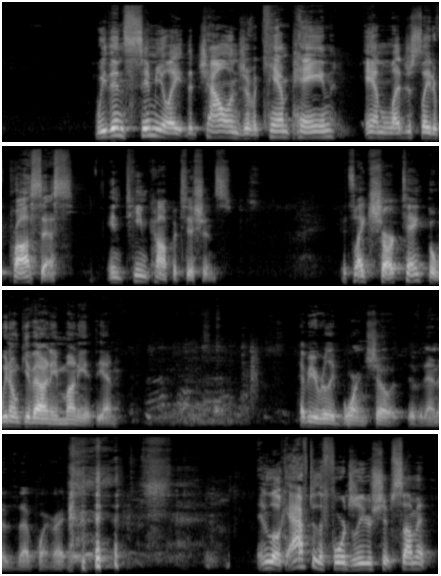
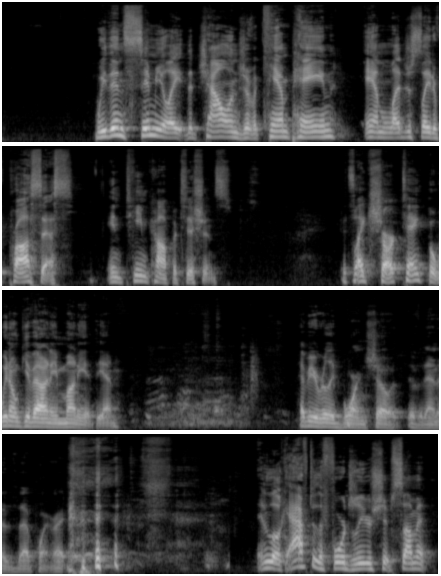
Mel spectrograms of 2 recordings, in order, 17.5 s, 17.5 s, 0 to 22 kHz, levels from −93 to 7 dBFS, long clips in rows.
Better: second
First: thin; somewhat; fading below 300 Hz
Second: none

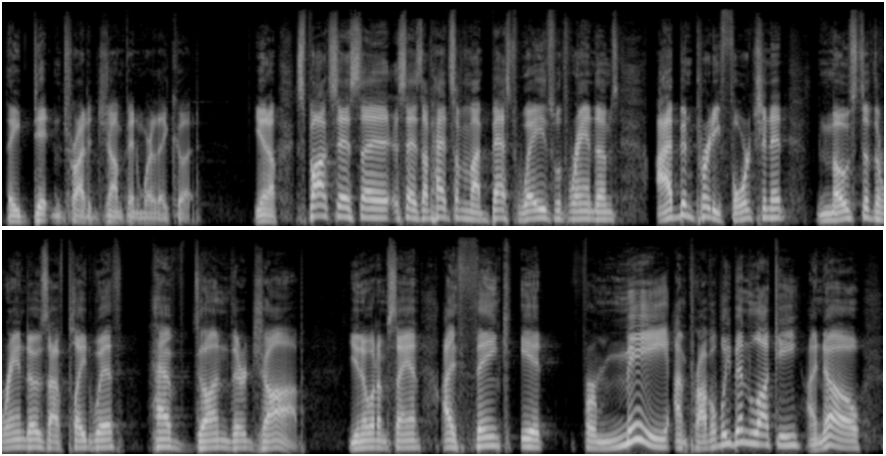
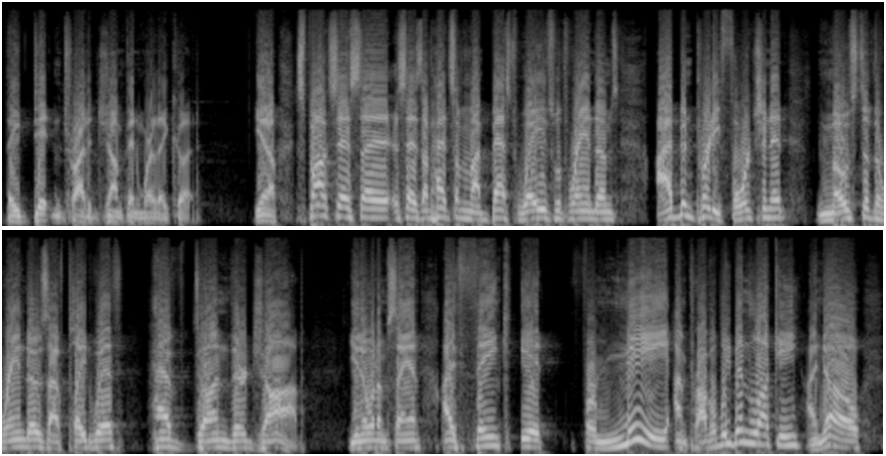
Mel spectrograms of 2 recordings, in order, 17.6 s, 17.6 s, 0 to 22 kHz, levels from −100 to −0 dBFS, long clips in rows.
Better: first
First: none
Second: distortion; heavy; 12% of the sound clipped

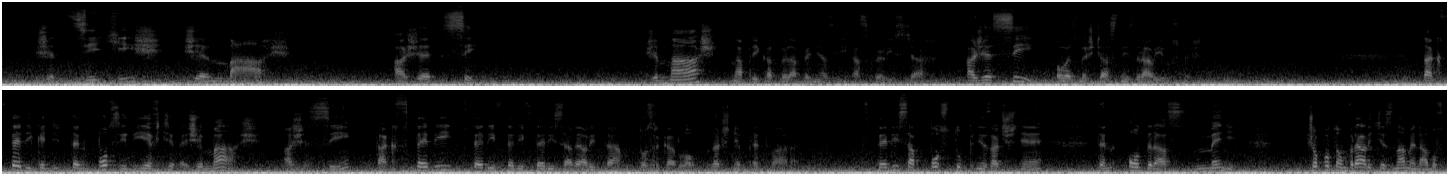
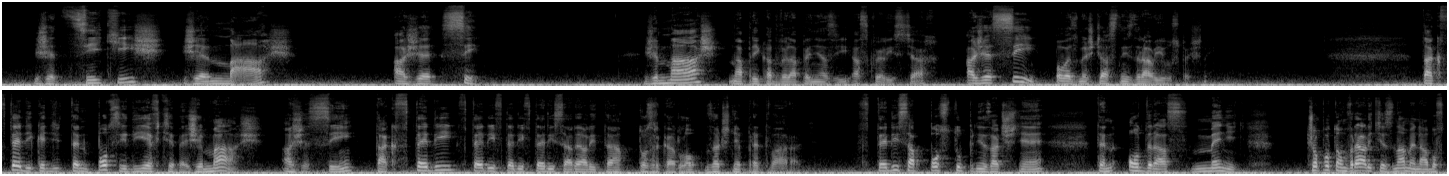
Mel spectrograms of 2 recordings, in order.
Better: second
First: low rumble; loud; throughout; 4 dB below the speech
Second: low rumble; faint; throughout; 25 dB below the speech

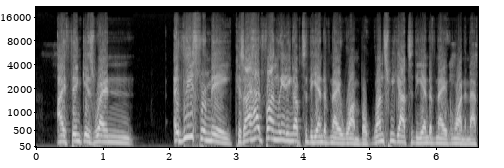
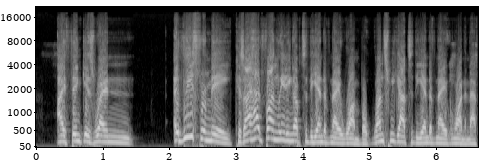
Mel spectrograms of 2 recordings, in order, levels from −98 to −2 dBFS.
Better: neither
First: distortion; heavy; 6 dB below the speech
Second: distortion; heavy; 6 dB below the speech

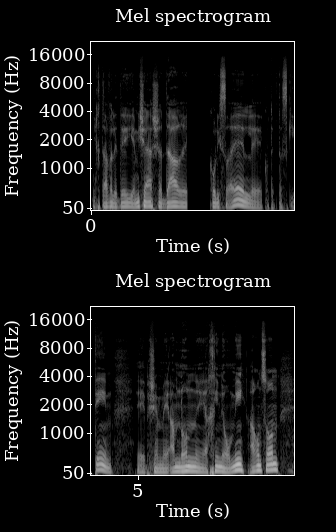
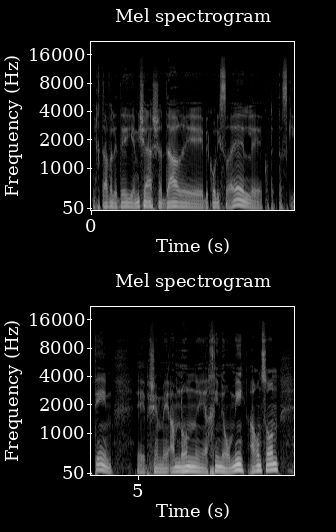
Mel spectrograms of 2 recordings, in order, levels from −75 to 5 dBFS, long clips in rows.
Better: second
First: audio cutting out; at 2 s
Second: none

